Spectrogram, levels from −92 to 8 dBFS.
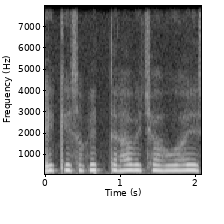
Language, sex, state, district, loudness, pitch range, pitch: Hindi, female, Chhattisgarh, Sukma, -14 LUFS, 245-260 Hz, 255 Hz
